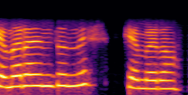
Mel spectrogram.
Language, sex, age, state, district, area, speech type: Telugu, female, 18-30, Telangana, Suryapet, urban, conversation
